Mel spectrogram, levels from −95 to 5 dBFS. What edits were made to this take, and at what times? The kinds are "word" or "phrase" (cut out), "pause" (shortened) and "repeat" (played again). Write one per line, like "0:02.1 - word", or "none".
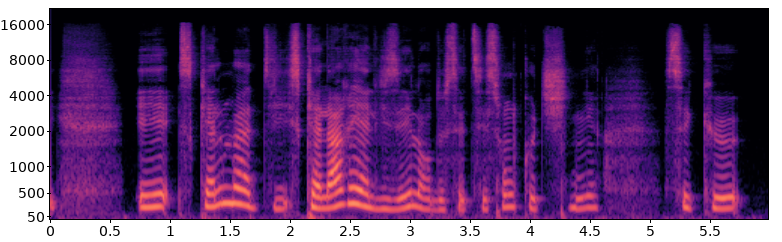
none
